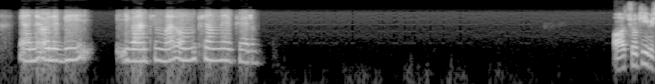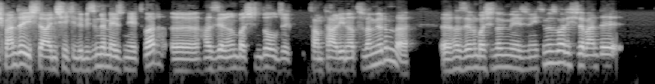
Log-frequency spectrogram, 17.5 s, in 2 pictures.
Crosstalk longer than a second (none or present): none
